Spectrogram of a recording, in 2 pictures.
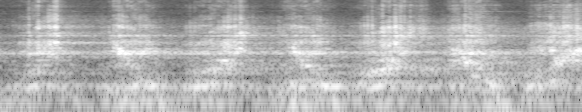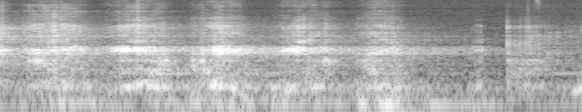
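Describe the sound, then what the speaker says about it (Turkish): A round file rasps inside a hole in metal in repeated rhythmic strokes, each push a distinct scraping swell, fairly close and moderately loud, with no talking. "burada bileğime şu şekilde destek yaparak burada delik içi eğleme yapıyorum"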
